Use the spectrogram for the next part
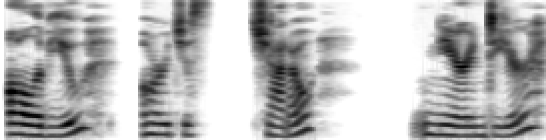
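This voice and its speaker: In an intimate audio roleplay, a young woman plays a sweet but possessive yandere girlfriend, speaking softly and haltingly to the listener. Her natural voice sits in the mid range, and the mood is ceremonial and devoted.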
